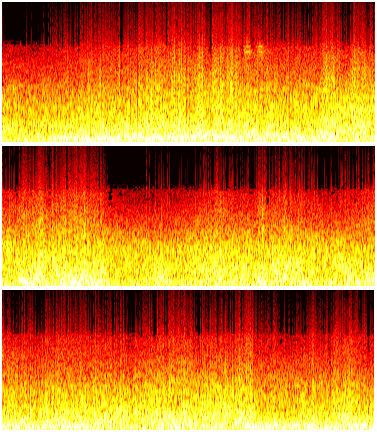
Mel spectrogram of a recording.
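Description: Wind roars steadily and buffets against the microphone.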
